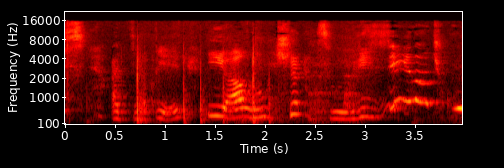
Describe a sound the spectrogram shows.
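A plastic toy knocks lightly on a hard surface.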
